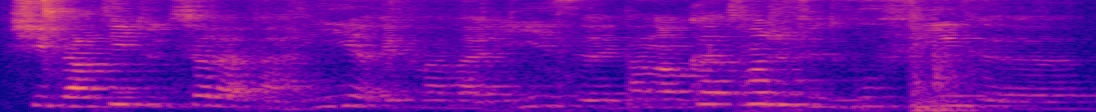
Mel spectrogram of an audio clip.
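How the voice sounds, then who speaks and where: A woman's voice: mid-range voice, a little fast, darkish tone, a little hiss or hum. A woman from Italy speaking with an Italian accent, giving a hesitant, casual talk full of fillers as an author-illustrator. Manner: hesitant, many fillers and restarts. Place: community hall with audience. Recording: echoey hall from far off.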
